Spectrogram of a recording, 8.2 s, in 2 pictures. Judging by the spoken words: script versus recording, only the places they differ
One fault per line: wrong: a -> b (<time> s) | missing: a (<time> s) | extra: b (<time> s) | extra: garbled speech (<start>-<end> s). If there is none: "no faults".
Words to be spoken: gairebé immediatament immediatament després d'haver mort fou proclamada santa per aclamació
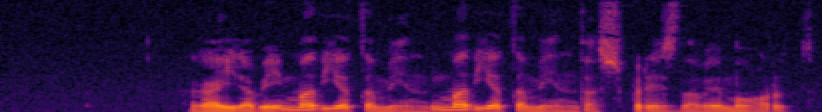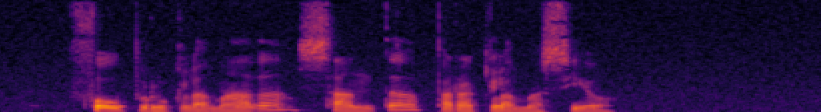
no faults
